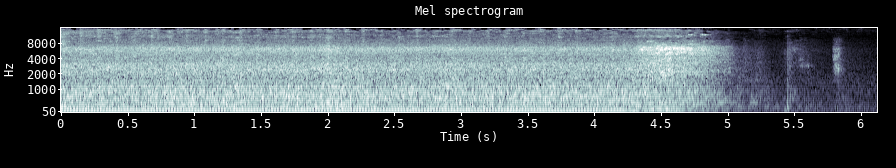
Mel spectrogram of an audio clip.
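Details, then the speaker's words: Toyota FJ40 with Holley Sniper fuel injection and CD ignition box, timing map not yet set, started from the key: steady, even low idle hum about four seconds before shutdown; fires and runs smoothly. "she fire that up fires up real quick which is really nice because it doesn't even have the timing map really set yet"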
